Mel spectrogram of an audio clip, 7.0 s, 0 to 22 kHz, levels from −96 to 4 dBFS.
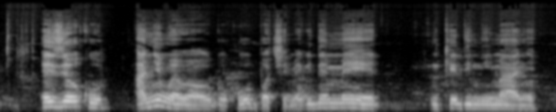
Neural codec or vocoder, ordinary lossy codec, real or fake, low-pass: none; MP3, 96 kbps; real; 19.8 kHz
